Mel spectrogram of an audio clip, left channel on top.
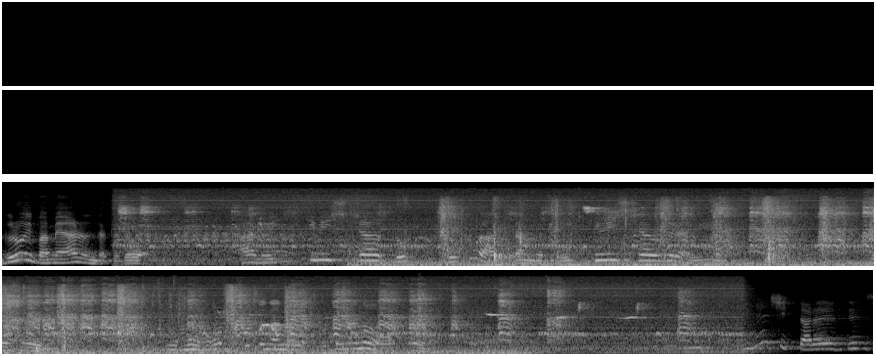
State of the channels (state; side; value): silent; left; digital silence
